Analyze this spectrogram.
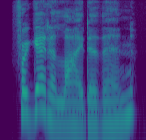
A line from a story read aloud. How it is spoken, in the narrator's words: Saritha said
